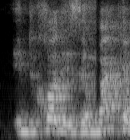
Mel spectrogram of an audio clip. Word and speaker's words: Xaymaca: It's called Zamaka with an X. So they used to spell it Xaymaca, and they called it the land of wood and water.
